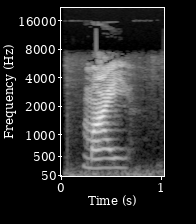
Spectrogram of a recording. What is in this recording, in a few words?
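"май", Komi, female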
